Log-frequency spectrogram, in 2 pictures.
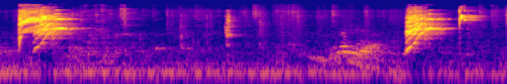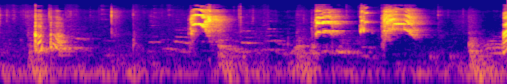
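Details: Rose-ringed parakeet talking: bursts of harsh, raspy, voice-like utterances and squawks in short irregular phrases, separated by quiet gaps with soft background noise.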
